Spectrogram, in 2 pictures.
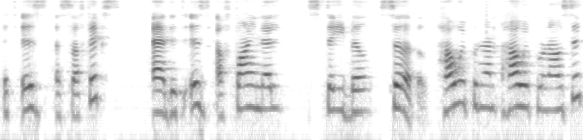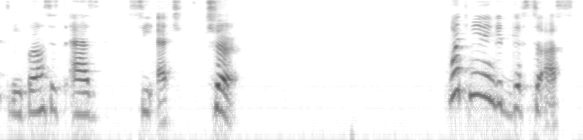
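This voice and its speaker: A woman teaching English phonics in a bilingual lesson. She explains slowly and repeats key terms. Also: on the high side, lively intonation, a bit bright. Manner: slow, repetitive explanation, switching to quick colloquial Arabic recaps.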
